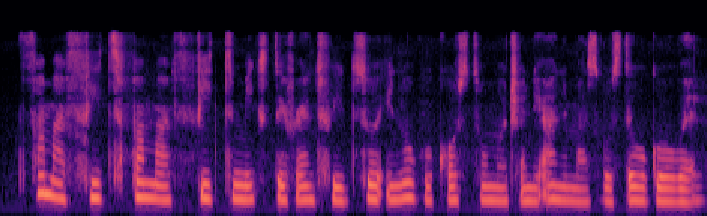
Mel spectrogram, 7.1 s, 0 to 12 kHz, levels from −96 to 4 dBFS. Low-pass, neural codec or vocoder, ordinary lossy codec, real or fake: 7.2 kHz; none; AAC, 48 kbps; real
